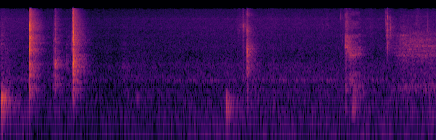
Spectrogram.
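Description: Sharp clicks and taps of makeup containers being handled on a counter as one product is put away and the next picked up: three quick clicks in the first second, then a few fainter taps.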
